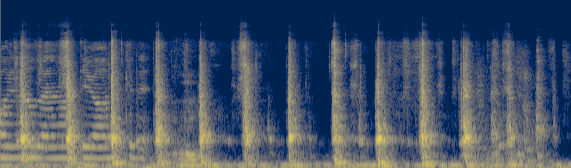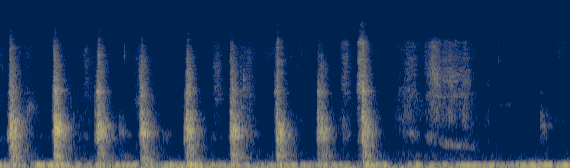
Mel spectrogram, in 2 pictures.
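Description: A wooden pestle thumps rhythmically inside a plastic bottle.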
